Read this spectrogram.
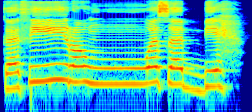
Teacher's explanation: تنوین کے بعد واو آ رہا ہے، اور واو جو ہے حروف یرملون میں سے ہے، تو یہاں پر ادغام ہوگا، تھوڑا سا غننے کے ساتھ پڑھیں گے۔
